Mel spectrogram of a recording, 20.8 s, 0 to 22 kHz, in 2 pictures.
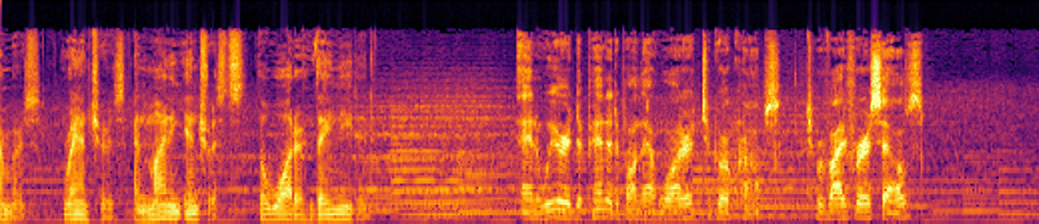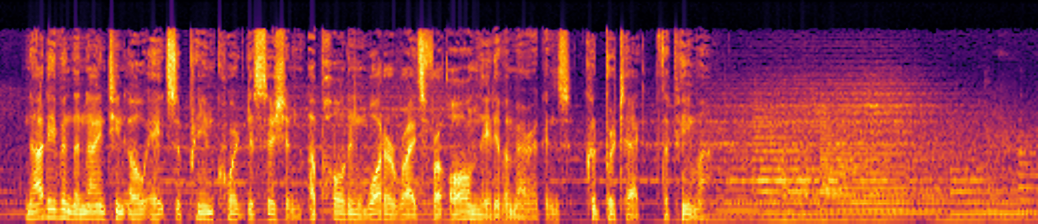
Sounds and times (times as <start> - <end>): Speech: 0.0 - 3.8, 5.2 - 9.2, 10.6 - 17.5
Music: 0.0 - 20.7.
